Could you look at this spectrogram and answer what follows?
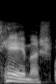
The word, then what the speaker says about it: Hamish: I don't know if he was ever there at the same time as Roy, but Hotshot Hamish, I believe it's pronounced Hamish, by the way, was in the Tiger.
